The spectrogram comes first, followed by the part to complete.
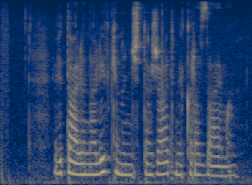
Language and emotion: Russian, neutral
